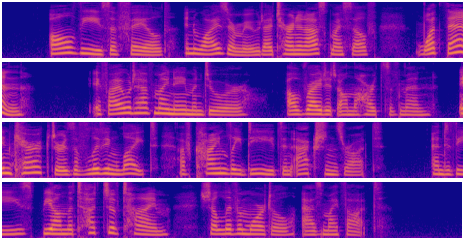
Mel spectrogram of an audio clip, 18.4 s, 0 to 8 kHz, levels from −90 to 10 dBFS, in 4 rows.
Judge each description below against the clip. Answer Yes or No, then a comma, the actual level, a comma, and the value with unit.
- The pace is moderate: Yes, average, 175 wpm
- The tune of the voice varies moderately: Yes, average, 3.6 semitones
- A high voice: Yes, high, 220 Hz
